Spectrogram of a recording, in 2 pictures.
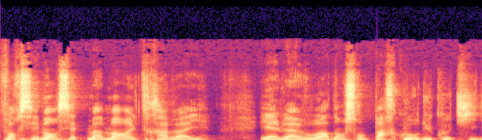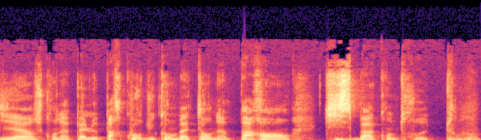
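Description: The setting is quiet. Against it, a man speaks at a fairly quick pace. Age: 40s. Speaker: nonprofit director; speaker. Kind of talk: panel discussion. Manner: halting. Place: hall. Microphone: handheld.

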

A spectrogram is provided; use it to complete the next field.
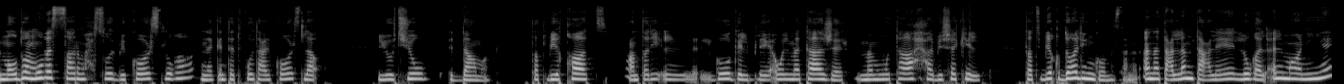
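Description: A woman speaks at a moderate pace in a high pitch, her tone dark and mellow. Her intonation is fairly even, and the sound is dry and close with no echo. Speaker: photographer and content creator. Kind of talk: interview.

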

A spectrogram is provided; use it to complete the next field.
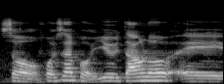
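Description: A man talks at a very slow pace with ordinary pitch variation. Noticeable background noise can be heard. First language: not English. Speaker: Mugen tutorial creator. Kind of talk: screen-recorded software tutorial. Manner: hesitant, many fillers.

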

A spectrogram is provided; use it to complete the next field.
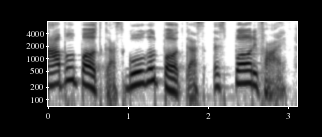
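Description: Over a quiet background, a woman talks with lively intonation at a fairly high pitch. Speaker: podcast host. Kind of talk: podcast host, promotional. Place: studio. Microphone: studio mic.

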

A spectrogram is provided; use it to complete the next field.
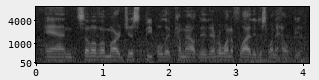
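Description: A man talks at a very fast pace. The sound is dry with no echo, and there is noticeable background noise. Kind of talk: interview answer. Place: street. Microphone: handheld.

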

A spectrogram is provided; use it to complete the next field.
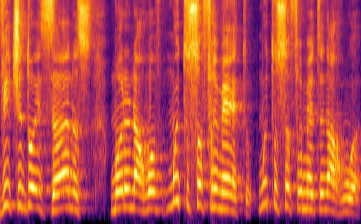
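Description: At a moderate pace, a man speaks with high pitch and ordinary pitch variation against a quiet background. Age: 30s. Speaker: former drug addict, rehab community member. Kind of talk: testimony. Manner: halting, with repetitions. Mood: earnest, emotional. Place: home room. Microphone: phone near.

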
